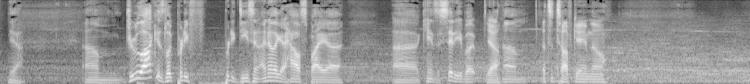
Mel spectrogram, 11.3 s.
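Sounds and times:
speech: 0.1 - 0.5, 1.2 - 9.2
airplane flying low overhead: 0.4 - 11.2.

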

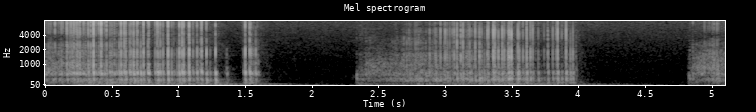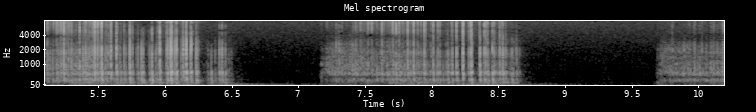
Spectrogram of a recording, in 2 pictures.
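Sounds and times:
scratching against a microphone: 0.0 - 1.7, 2.3 - 4.0, 4.8 - 6.6, 7.2 - 8.8, 9.7 - 10.1.

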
